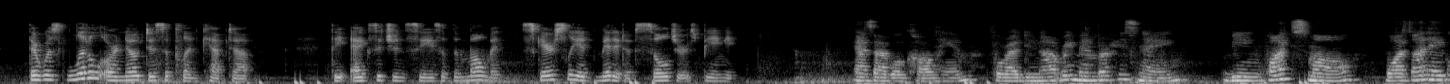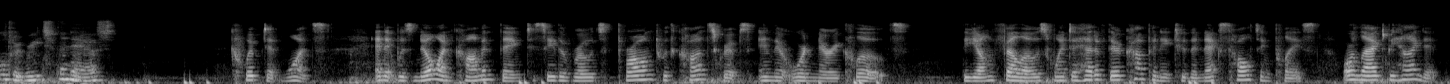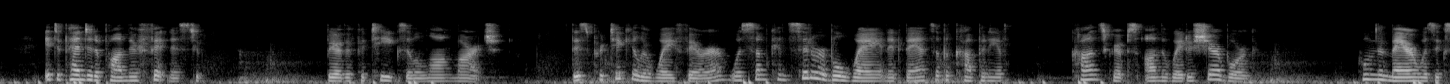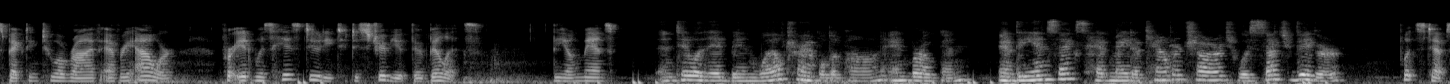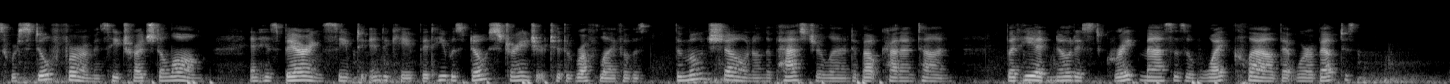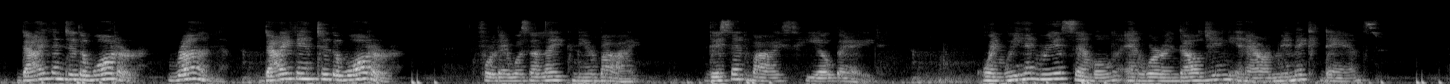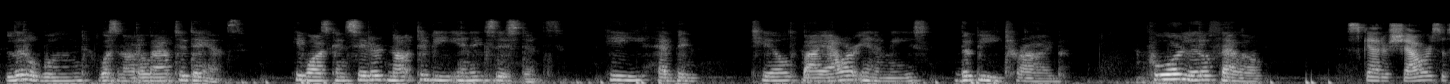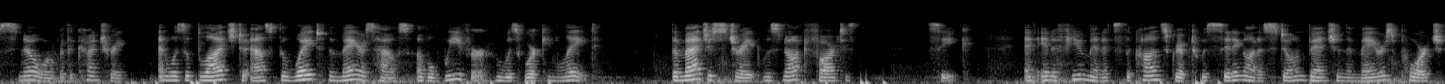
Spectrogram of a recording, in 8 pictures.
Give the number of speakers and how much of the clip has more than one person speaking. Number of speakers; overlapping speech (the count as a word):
two, no overlap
